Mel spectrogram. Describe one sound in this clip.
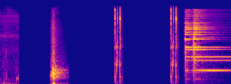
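A click sounds as a button is pressed.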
